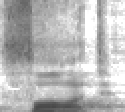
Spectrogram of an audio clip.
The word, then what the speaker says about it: صاد: শুরুতে আমরা শুরু করছি সদ। সদ হরফটি পুর হরফ, মোটা হরফ, উচ্চারণের ক্ষেত্রে মোটা করে পড়তে হবে এবং উচ্চারণ করার সময় 3 আলিফ টেনে পড়তে হবে।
